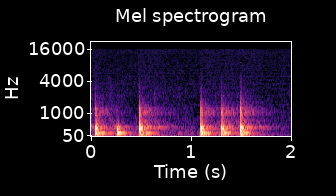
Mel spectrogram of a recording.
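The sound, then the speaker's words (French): Knocking on a door: six sharp raps in two groups of three, separated by a short pause, crisp and fairly loud with no voices. “l'on frappe à la porte”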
